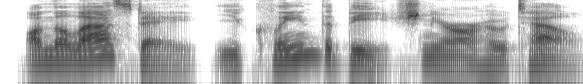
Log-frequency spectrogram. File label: Dictation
